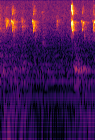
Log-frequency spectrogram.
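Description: Short, high bird chirps repeat several times in small clusters, quiet against a faint low background hum.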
